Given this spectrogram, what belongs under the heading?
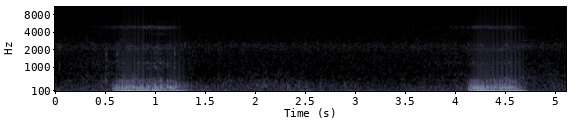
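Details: Adult man (boyfriend) asleep, giving two deep, rumbling snores about three and a half seconds apart over quiet room noise.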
